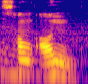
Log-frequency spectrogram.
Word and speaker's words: 성언: 네, 교회 이름을 그렇게 적고 사람들이 처음에는 발음이 좀 어렵다 그러더라고요. 그래서 성언, 성은이냐, 성안이냐. 근데 성언이라는 이름은 교회는 잘 들어보지 못했고 발음이 좀 어렵다고 하더라고요.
